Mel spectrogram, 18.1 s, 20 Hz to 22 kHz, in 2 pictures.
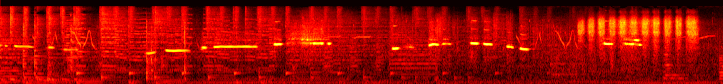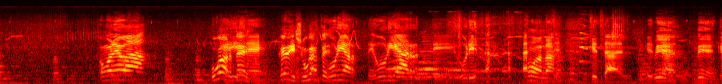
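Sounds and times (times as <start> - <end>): man whistling a tune: 0.0 - 6.8, 7.5 - 8.2
light background music: 0.0 - 18.0
man laughing: 14.2 - 16.8.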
